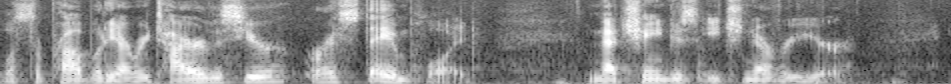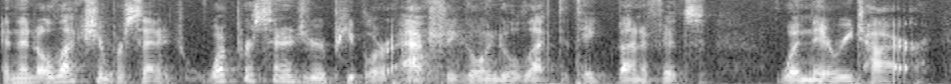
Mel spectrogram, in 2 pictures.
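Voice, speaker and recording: This is a medium-pitched man in his forties, New England accent and vocal fry, giving a financial presentation to a town board at a public meeting. He keeps it brisk and straightforward, illustrating points with ordinary examples.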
